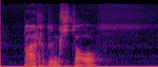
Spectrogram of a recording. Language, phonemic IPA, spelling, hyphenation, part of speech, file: Dutch, /ˈpardəˌstɑɫ/, paardenstal, paar‧den‧stal, noun, Nl-paardenstal.ogg
- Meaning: horse stable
